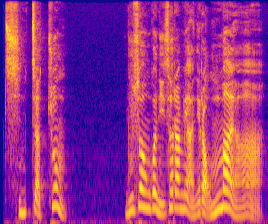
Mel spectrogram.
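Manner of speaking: angry son. Acted. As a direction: stop her meddling. Son argues back at his mother. (엄마에게 화내는 아들)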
